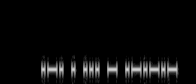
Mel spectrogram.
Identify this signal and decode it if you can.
Morse code, heard as a keyed tone, about 40 wpm, 700 Hz. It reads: REST.
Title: 4x Word-Spacing - Sentences from Top 500 Words - 40wpm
